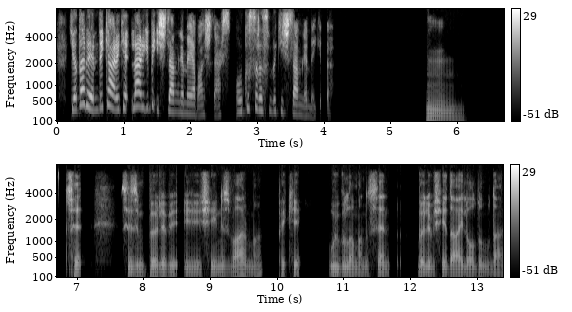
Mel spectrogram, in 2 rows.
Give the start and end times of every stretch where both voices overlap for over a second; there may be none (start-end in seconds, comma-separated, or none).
none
